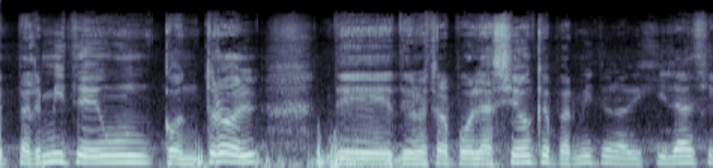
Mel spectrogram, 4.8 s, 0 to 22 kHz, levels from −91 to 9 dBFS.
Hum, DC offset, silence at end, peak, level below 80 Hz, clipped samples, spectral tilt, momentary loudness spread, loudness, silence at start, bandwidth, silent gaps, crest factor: none; under 0.1%; 0 s; 0 dBFS; -34 dBFS; under 0.1%; -6 dB/octave; 7 LU; -11 LUFS; 0 s; 15.5 kHz; none; 10 dB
